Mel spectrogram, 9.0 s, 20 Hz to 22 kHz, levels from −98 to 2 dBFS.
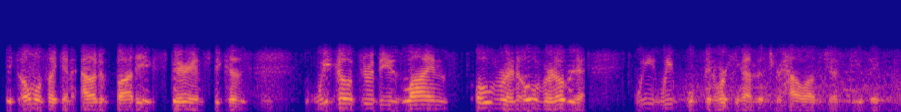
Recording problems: phone-call audio; poor line
traffic noise; noticeable; throughout; 20 dB below the speech

